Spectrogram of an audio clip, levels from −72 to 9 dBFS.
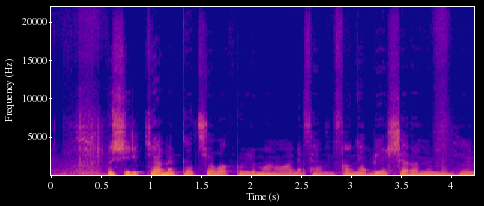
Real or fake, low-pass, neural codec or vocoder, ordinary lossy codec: fake; none; codec, 44.1 kHz, 3.4 kbps, Pupu-Codec; none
